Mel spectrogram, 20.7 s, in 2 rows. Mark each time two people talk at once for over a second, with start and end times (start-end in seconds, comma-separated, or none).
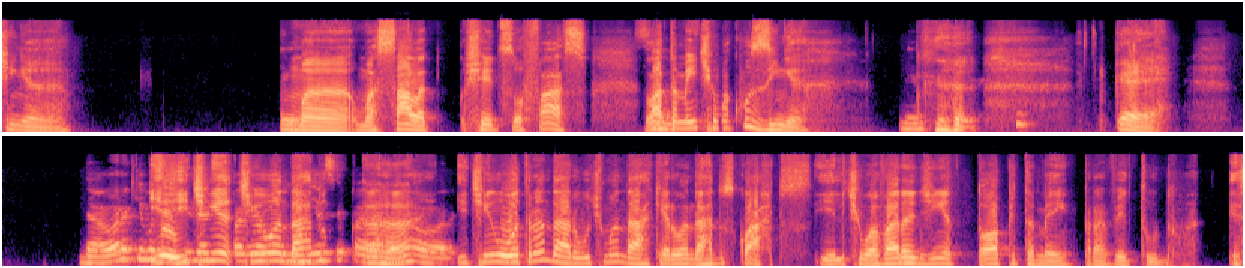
11.6-14.2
